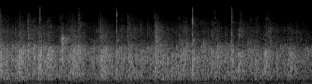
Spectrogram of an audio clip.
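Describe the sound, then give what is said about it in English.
Steady applause from an audience in appreciation of past divisional leaders fills the space, a dense wash of many hands clapping at an even, sustained level with no voices standing out. “Would you stand and receive our words of appreciation and our applause?”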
